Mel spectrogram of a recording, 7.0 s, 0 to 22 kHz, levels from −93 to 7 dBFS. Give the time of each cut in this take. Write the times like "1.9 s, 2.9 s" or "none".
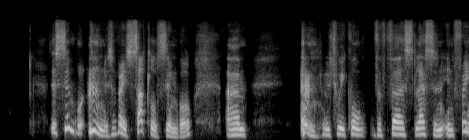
none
